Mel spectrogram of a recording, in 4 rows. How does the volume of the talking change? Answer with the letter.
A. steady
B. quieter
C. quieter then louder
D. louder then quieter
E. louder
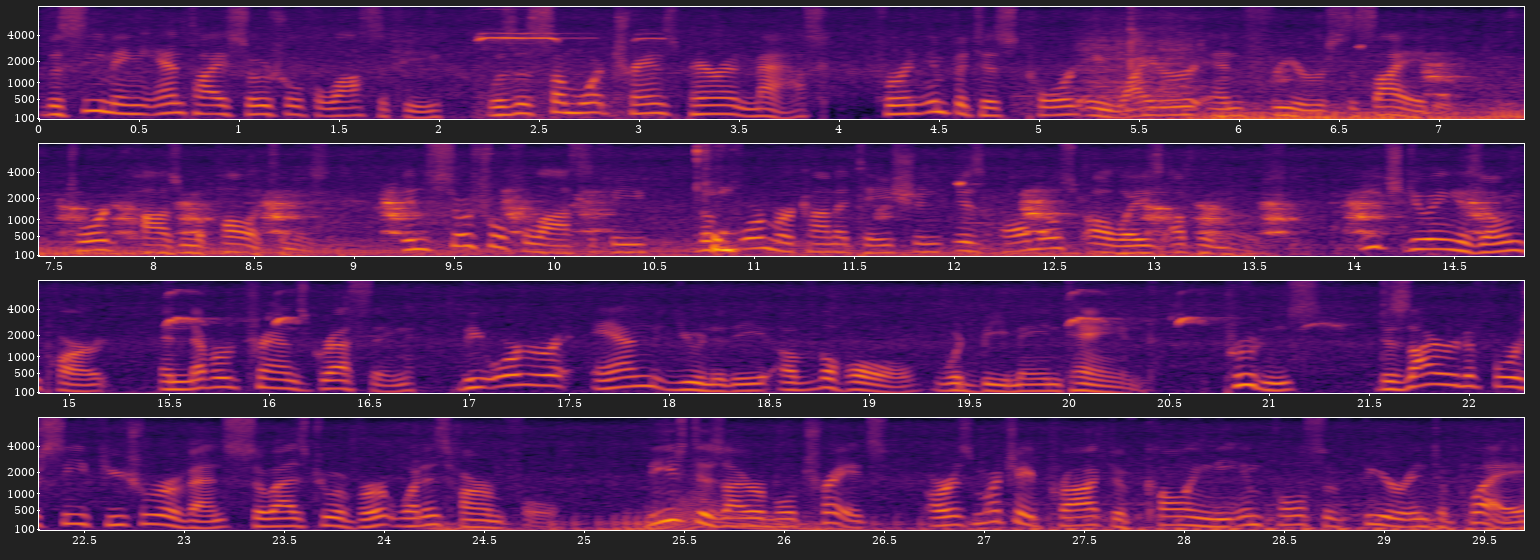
A.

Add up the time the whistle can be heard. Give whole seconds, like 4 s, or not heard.
3 s.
